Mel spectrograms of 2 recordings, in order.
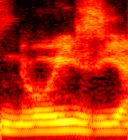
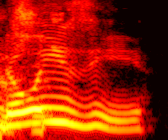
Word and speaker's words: Neuse: Actually, it's pronounced Noisy. I know, really unusual. – Noisy.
